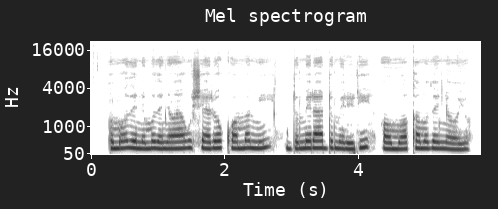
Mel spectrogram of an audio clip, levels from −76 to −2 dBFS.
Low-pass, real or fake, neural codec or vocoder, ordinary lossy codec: 19.8 kHz; real; none; none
